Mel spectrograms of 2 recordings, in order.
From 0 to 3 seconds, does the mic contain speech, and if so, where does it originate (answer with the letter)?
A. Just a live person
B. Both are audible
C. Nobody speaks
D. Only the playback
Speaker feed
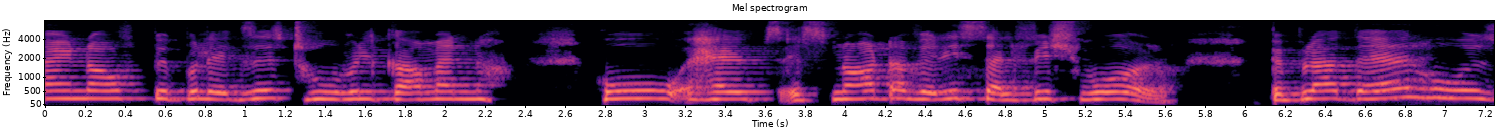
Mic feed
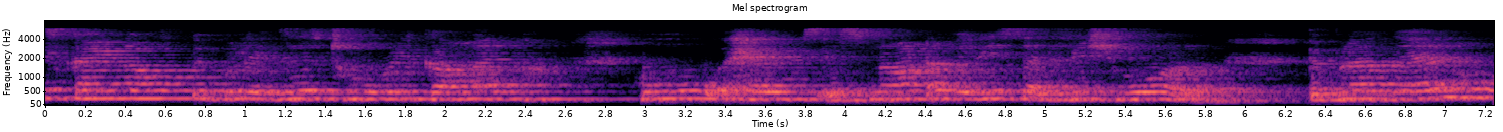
D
